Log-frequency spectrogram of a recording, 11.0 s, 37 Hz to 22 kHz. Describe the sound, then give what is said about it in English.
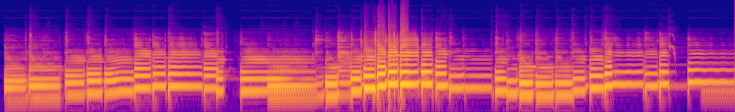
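An electric bass with its stock 1970 Fender Precision pickup, not swapped for a DiMarzio, plays a steady, loud run of plucked notes with full low tones and rich overtones. A brief harsher, denser passage sits in the middle. No one speaks. “I kept the stock Fender Precision pickup, 1970 pickup in there, and this is how it sounds.”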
